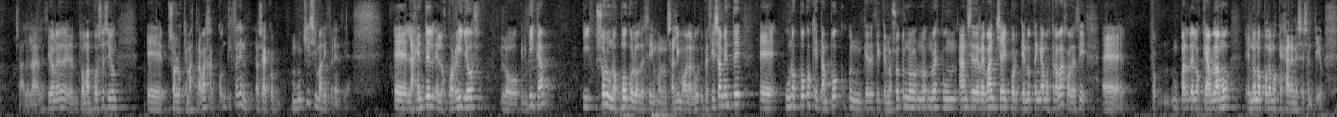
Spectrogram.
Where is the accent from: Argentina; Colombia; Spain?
Spain; Montefrío, Andalusia; tengo esta peña en mi pueblo, en Montefrío otra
